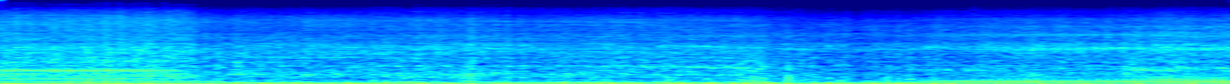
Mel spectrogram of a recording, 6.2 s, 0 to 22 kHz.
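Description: A 2025 Honda NT1100 motorcycle rides in drive mode, its engine a loud steady rumble under heavy wind rush with a gear change partway through, no talking.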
